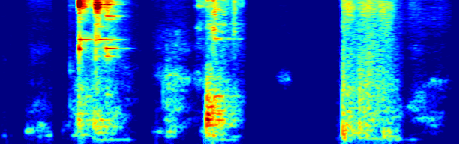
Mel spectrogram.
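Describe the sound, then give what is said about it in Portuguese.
Metal medals clink together in three short, bright bursts as they are handled and shown, with brief pauses between; a yellow medal from a first challenge and a red medal from a second challenge. “A medalha, a medalha amarela é do primeiro desafio, a medalha vermelha é do segundo desafio.”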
